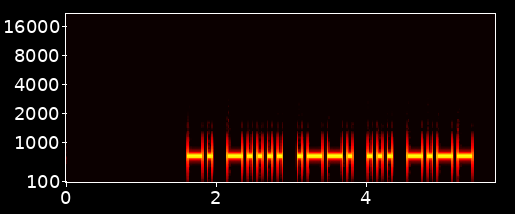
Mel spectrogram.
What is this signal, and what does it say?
Morse code, heard as a keyed tone, about 18 wpm, 700 Hz. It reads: N6PSY
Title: Speed Racing - USA 1x3 Call Signs 15wpm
